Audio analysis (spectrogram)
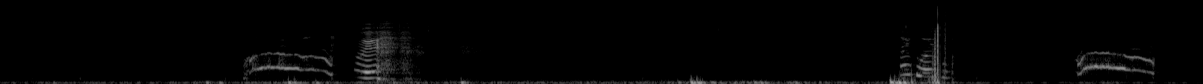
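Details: Korean Shorthair kitten making a sound said to come only in kittenhood, while eating something very tasty; short arched whining calls about a second long, separated by quiet gaps, with a few clicks and rustles between them.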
